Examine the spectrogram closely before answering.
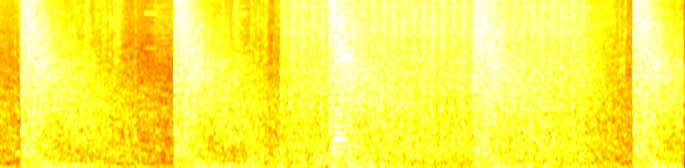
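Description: A rifle fires loud single shots, each followed by a rolling echo.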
